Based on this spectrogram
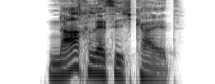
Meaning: negligence; carelessness
- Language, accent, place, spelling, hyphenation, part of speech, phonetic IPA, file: German, Germany, Berlin, Nachlässigkeit, Nach‧läs‧sig‧keit, noun, [ˈnaːxˌlɛsɪçkaɪ̯t], De-Nachlässigkeit.ogg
